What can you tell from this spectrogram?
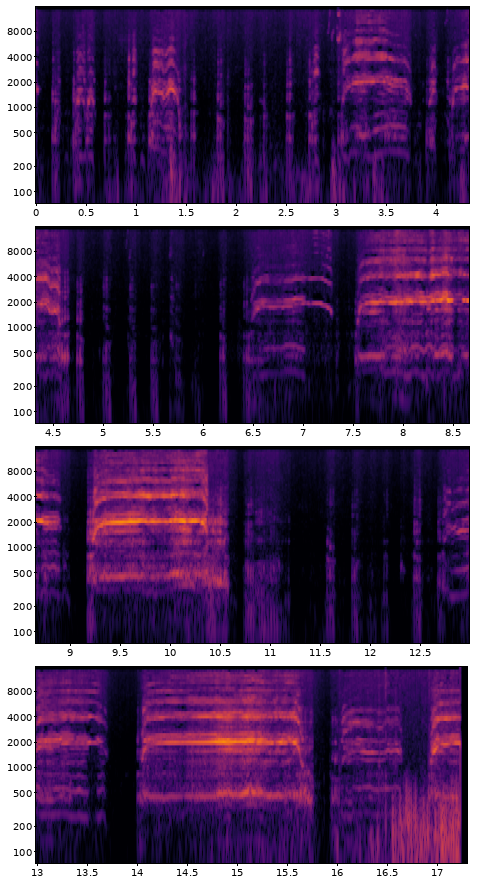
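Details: Common warthog under attack by wild dogs, screaming in long harsh harmonic bursts of one to two seconds, separated by short gaps and softer grunting, the squeals wavering and strained throughout.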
